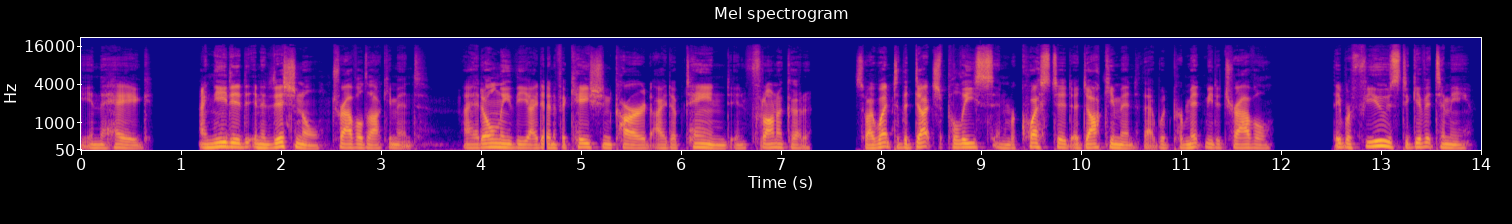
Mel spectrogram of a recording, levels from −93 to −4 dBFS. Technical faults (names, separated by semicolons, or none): Bluetooth stall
